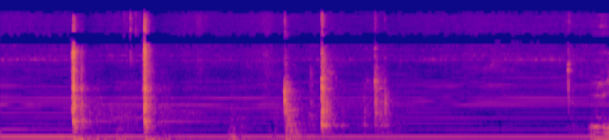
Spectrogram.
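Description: Gas pressure regulator on a boiler's gas line humming steadily, a buzzing drone with several overtones; the noisy regulator is taken for one that will give trouble and should be reported to the gas utility. Four sharp knocks sound in the first few seconds.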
